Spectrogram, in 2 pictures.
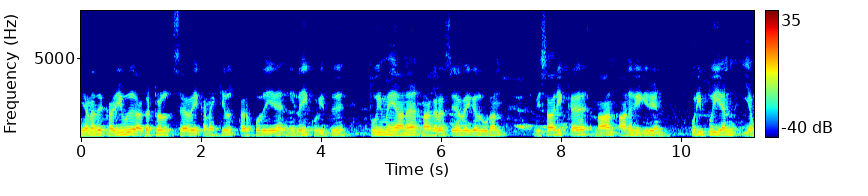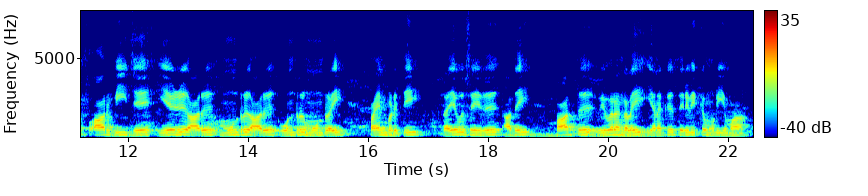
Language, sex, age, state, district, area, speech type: Tamil, male, 18-30, Tamil Nadu, Perambalur, urban, read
